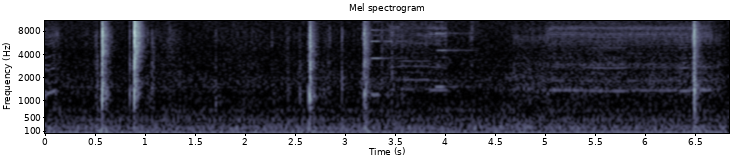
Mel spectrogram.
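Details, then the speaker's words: Sony DCR-IP7E MicroMV camcorder after repair, repeated eject tests without a tape: short crisp clicks with brief motor whirs. The mechanism ejects and closes cleanly without binding, in good working order. "it's all going very well so that little micro MV camcorder appears to be in good working order very pleased with that"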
